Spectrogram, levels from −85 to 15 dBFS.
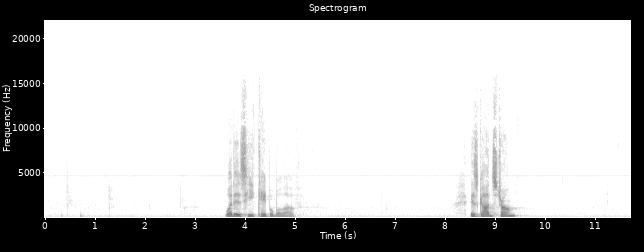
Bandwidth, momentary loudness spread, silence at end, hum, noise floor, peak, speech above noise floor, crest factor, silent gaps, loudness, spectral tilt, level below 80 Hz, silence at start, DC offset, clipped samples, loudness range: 16.5 kHz; 15 LU; 2.3 s; 60 Hz at -70 dBFS; -73 dBFS; -22 dBFS; 34 dB; 24 dB; none; -40 LUFS; -4.5 dB/octave; -80 dBFS; 3.6 s; under 0.1%; under 0.1%; 9 LU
